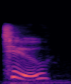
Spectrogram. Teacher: when i say the the word to in in english my tongue comes back a little bit more it's curved upwards okay instead of laying against the top of my mouth like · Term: t sound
